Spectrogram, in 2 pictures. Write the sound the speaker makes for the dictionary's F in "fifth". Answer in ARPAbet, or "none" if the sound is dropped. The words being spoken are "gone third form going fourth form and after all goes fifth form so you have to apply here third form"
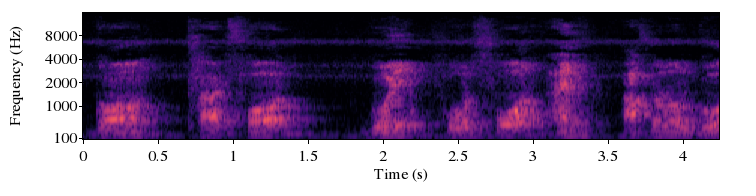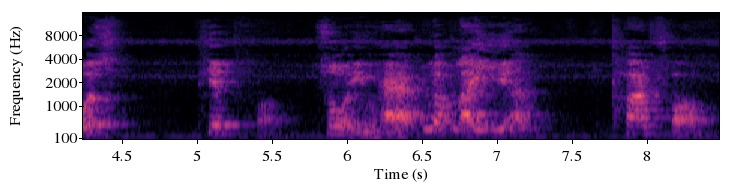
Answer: P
